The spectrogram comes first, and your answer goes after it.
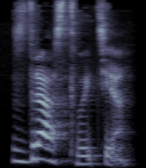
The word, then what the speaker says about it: Здравствуйте: For example, our famous «Здравствуйте». Здравствуйте. Now, which letter is not pronounced here? Здравствуйте. Right, this V. Здравствуйте.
